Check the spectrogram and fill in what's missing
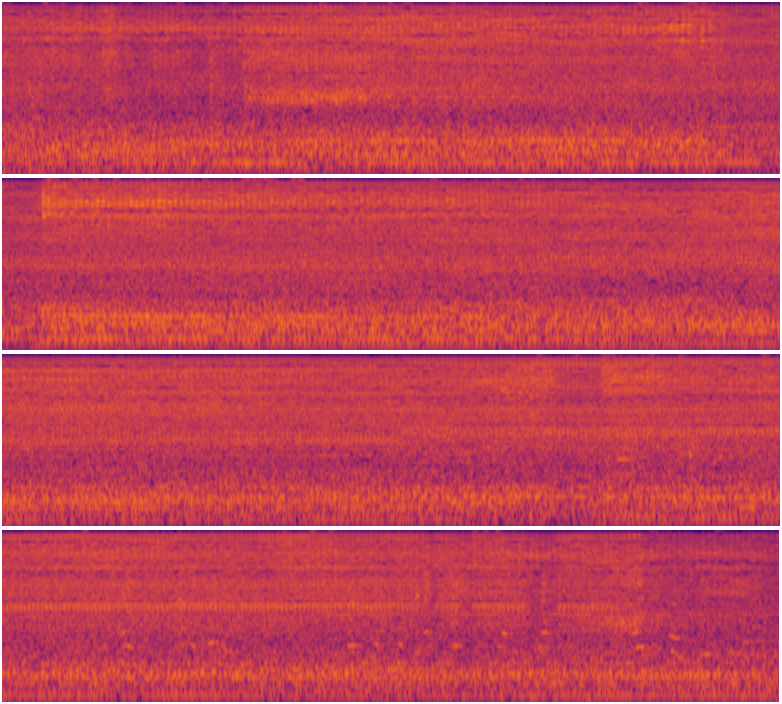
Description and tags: Night time roadworks
This was just outside the hotel I was sleeping in in Sheffield.
Council workers digging up a major roundabout in Sheffield city centre.
It was a curious moment coming across such a hive of activity late at night.
digger, pneumatic-drill, roadworks, Sheffield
